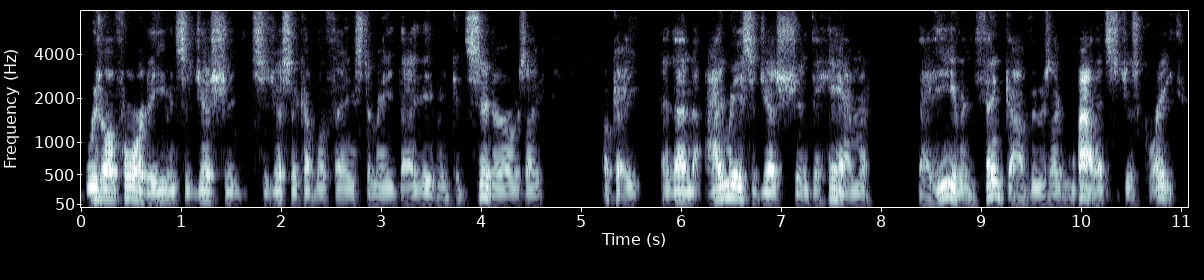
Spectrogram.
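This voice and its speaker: A man's voice: fairly low pitch, lively intonation, brisk, darkish tone, husky, rough recording. A man hosting a podcast and chatting casually with his guest as a fellow scriptwriter. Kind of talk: casual interview chat.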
